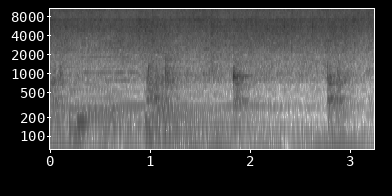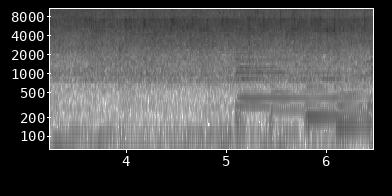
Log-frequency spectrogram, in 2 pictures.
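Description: Tomato and green chilli pieces sizzling in hot oil with black cumin seeds in a frying pan, stirred with a wooden spatula, with a few brief scrapes of the spatula in the first three seconds.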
